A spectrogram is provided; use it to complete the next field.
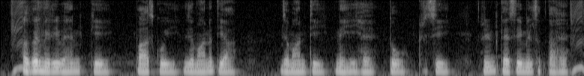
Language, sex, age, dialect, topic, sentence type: Hindi, male, 25-30, Garhwali, agriculture, statement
